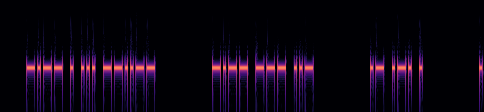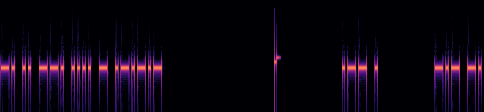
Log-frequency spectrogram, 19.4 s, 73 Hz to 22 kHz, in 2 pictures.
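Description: Morse code at 22 words per minute in a steady mid-pitched tone, sending sentences built from the top 500 words. Rapid dots and dashes come in short bursts with triple-length gaps between words, plus one brief click partway through. No one speaks.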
